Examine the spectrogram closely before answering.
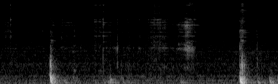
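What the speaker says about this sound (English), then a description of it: "So the glass lighting plate comes off." Glass lighting plate of a Protector SL light fitting being lifted off, giving two sharp glassy clinks about two seconds apart with faint rubbing and scraping in between, close and otherwise quiet.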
